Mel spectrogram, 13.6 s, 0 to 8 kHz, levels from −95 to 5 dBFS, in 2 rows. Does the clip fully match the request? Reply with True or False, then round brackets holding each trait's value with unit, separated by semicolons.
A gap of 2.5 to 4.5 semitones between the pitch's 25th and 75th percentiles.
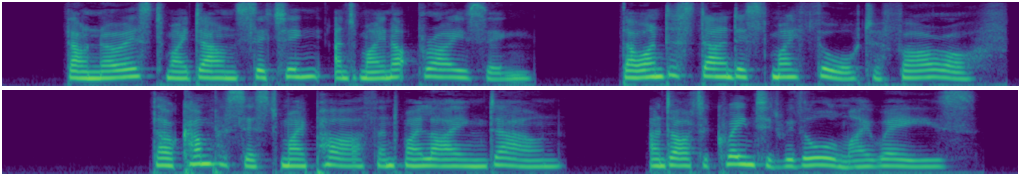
True (2.8 semitones)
